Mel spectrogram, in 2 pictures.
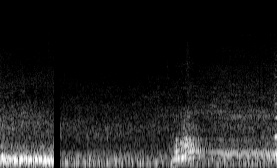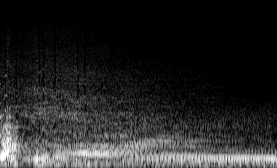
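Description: Dodge Challenger accelerating hard past, its engine revving up sharply twice, about three and four seconds in, the second the loudest. It then runs on steadily as the car pulls away.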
